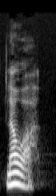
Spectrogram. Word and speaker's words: nawa: They had nawa. If you were to spell it, it would be N-A-W-A. The Pawnee short A says like the English A in above, about, what, was, the sound. In pre-contact times, it was pronounced rawa, spelled R-A-W-A, and you'll still see this pronunciation in some of the older dictionaries.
